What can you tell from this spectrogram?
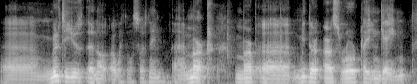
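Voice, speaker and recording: A man's fairly low, dark, mellow voice at a very slow pace, fairly even in intonation with big swings in loudness, in audible room echo. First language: not English. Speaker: game creator. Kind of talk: interview. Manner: halting.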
